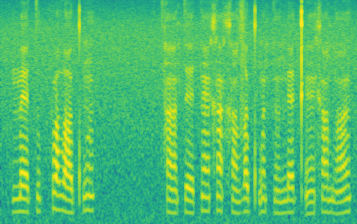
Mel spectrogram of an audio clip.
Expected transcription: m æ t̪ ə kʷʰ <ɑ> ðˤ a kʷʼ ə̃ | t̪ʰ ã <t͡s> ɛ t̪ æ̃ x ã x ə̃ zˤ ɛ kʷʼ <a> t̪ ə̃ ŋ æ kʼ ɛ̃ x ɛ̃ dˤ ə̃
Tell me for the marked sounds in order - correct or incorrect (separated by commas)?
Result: incorrect, incorrect, incorrect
